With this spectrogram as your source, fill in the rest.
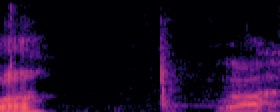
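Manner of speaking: soft words spoken mid-yawn. Chatting with the guys after a racing weekend, speaking through a yawn. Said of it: "sorry for yawning".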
